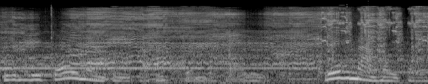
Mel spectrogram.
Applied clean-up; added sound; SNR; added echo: none; Printer; -2 dB; none.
